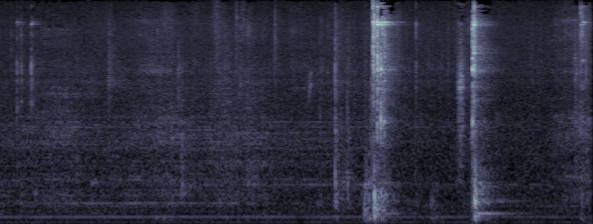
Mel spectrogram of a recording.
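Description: Metal brake master cylinder parts knocking and clinking as they are assembled by hand: a few light clicks, then two sharp metallic knocks about a second apart, over a faint steady hum.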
